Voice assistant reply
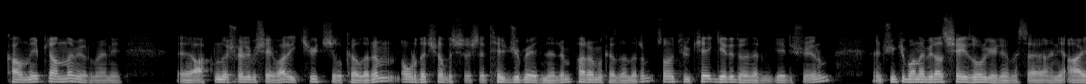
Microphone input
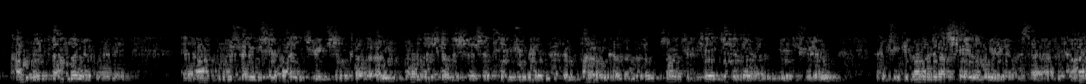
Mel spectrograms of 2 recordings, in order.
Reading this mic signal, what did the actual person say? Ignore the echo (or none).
none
